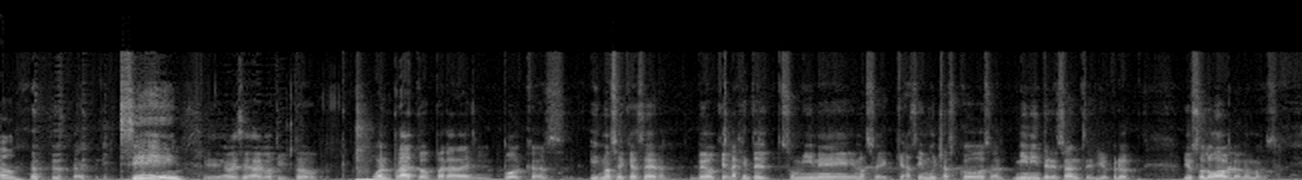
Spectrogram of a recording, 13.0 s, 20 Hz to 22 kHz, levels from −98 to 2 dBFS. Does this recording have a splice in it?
no; 0 cuts

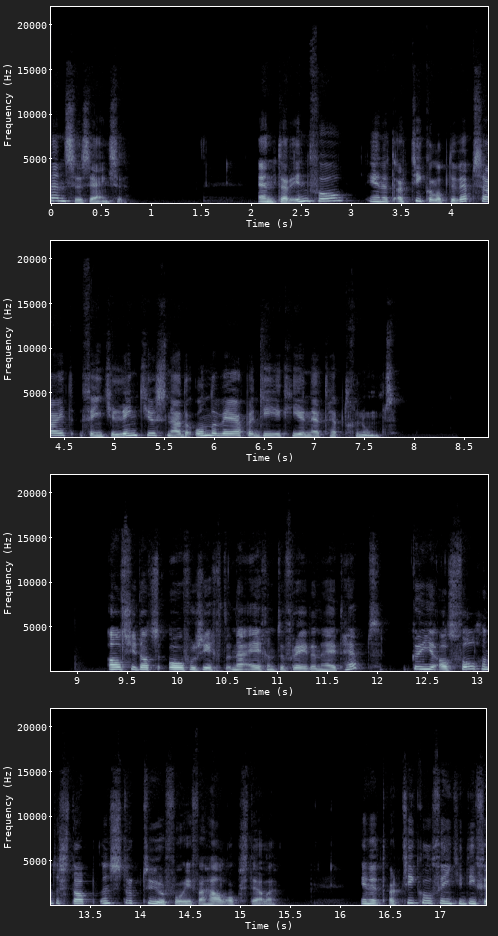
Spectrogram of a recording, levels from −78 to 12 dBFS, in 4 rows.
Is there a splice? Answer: no; 0 cuts

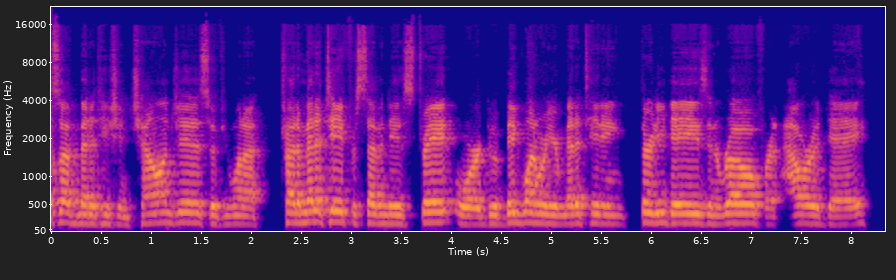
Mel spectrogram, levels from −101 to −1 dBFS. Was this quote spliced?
no; 0 cuts

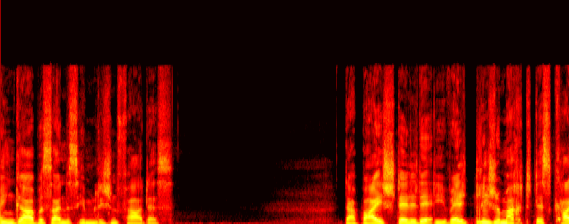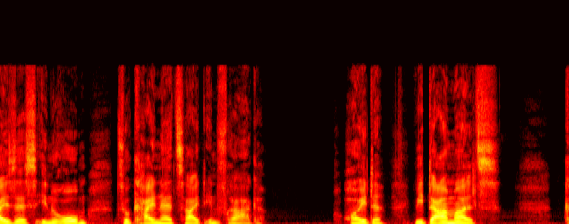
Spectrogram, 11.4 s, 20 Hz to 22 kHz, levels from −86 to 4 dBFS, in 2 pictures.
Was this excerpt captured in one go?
no; 2 cuts; at 4.3 s, 9.0 s

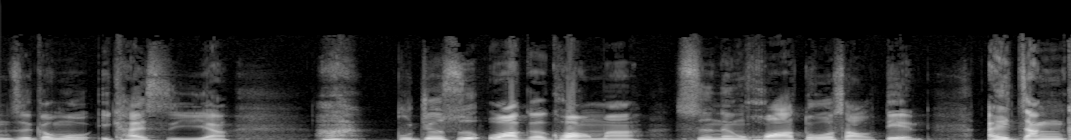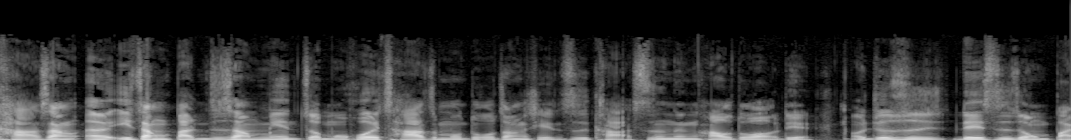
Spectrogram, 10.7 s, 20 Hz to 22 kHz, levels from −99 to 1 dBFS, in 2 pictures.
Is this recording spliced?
yes; 1 cut; at 9.5 s

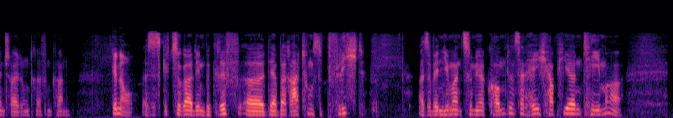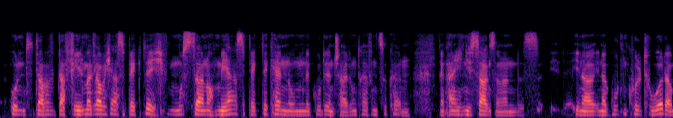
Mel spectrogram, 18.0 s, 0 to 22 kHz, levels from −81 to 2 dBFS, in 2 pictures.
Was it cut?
yes; 2 cuts; at 1.8 s, 15.5 s

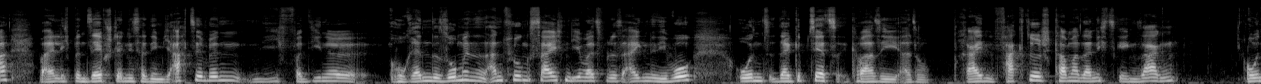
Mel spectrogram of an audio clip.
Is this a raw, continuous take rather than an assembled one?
no; 1 cut; at 3.8 s

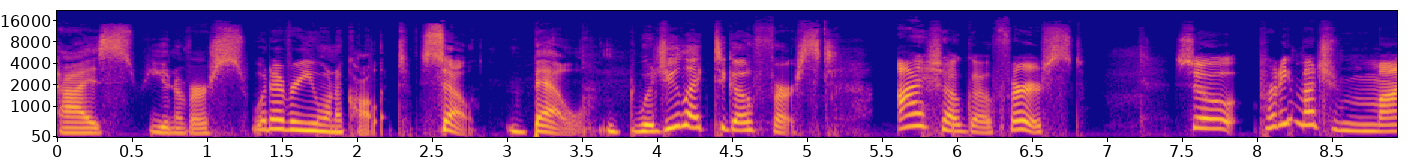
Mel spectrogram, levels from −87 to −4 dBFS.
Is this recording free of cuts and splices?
no; 1 cut; at 2.4 s

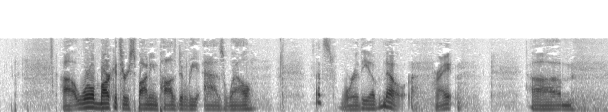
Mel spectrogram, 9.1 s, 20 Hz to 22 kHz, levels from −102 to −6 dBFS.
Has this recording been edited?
no; 0 cuts

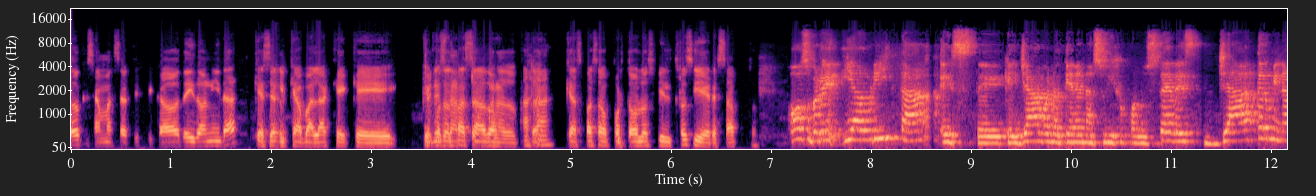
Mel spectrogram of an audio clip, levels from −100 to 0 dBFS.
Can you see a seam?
yes; 1 cut; at 1.7 s

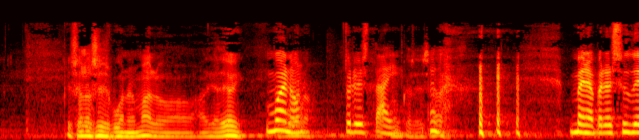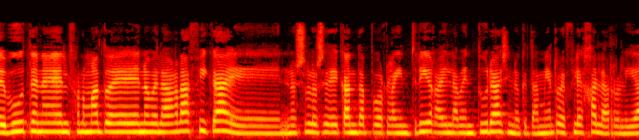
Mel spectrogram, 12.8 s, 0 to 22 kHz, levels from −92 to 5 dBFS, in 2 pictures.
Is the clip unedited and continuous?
yes; 0 cuts

